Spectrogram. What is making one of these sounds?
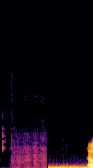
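A car engine starts and idles with a low, steady rumble.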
